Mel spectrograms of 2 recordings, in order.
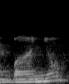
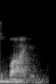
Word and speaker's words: Bagno: A pronúncia original do nome dele é Bagno, né? Porque esse Bagno é do italiano, mas a gente vai chamar aqui de Marcus Bagno, tá bom?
